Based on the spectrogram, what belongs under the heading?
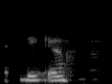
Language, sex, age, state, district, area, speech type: Punjabi, female, 30-45, Punjab, Pathankot, rural, conversation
